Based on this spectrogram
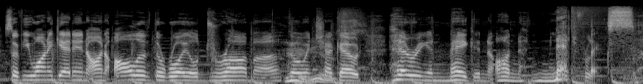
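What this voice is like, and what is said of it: Put-on British accent. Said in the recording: “That's my British accent. I'm trying to do better than my Mrs. Doubtfire”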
